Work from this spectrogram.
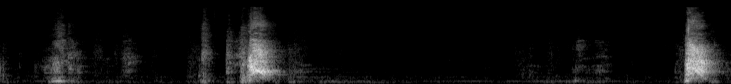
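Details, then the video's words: Staffordshire bull terrier chasing and biting at bubbles inside a small room, mixing low growly grunts with loud, abrupt barks, a pause of silence before a final strong bark. "Staffie attacking his mortal enemy"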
